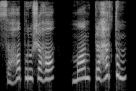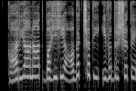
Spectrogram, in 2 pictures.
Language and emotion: Sanskrit, fearful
